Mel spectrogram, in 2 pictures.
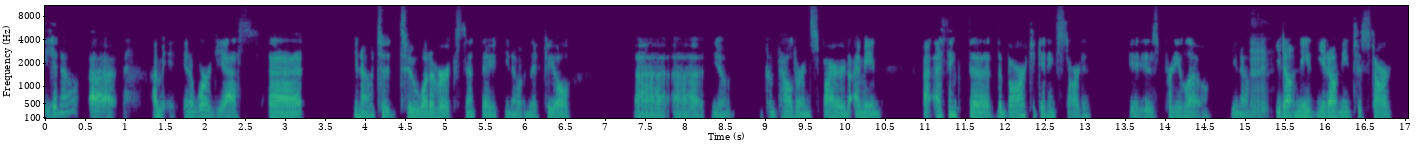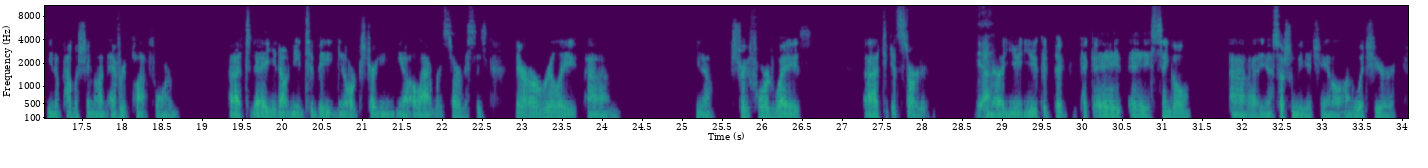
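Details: Adult male speaker; normal voice.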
